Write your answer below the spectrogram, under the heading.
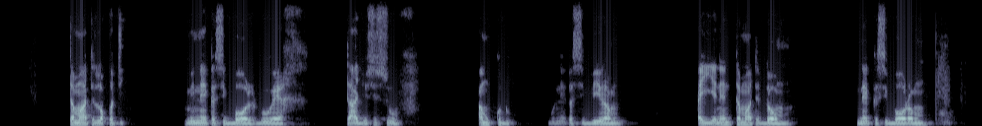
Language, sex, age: Wolof, male, 25-35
